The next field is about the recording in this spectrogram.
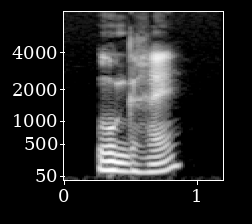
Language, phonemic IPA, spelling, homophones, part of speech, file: French, /ɡʁe/, gré, Grées, noun, Fr-gré.ogg
- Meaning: 1. satisfaction, pleasure 2. will; liking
